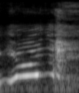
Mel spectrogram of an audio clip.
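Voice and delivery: grito agudo, bem mais alto, entre riso e choro. Real, not acted. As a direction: explode rindo e chorando de raiva. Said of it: "reage a cena triste do livro". (grito choroso de verdade)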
